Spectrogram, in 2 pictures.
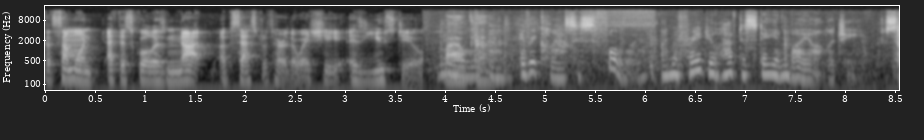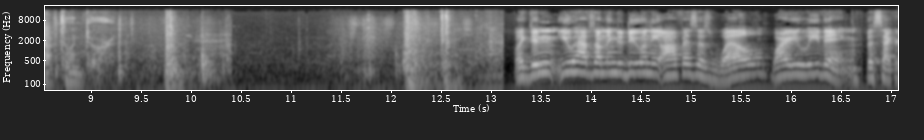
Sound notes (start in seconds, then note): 11.6 door opening forcefully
